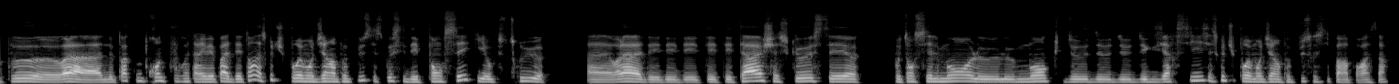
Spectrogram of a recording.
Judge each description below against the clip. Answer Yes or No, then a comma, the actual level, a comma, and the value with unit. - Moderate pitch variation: Yes, average, 3.5 semitones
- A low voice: Yes, low, 130 Hz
